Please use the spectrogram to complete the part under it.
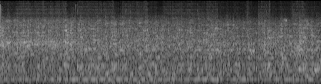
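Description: A boat's engine running steadily as the vessel pulls away from the shore in Barisal, a loud continuous low hum and drone with no breaks and no talk.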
